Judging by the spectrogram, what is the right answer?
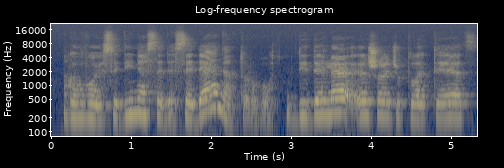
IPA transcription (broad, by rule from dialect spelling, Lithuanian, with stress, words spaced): ˈnʊ ɡɐlˠˈʋoːjʊ sʲeːˈdʲiːnʲɛ sʲeːt sʲeːˈdʲæːnʲɛ tʊrˈbuːt ˈdʲɪdʲɛlʲeː ˈʒoːd͡ʒʲʊ plˠɐˈtʲɪ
